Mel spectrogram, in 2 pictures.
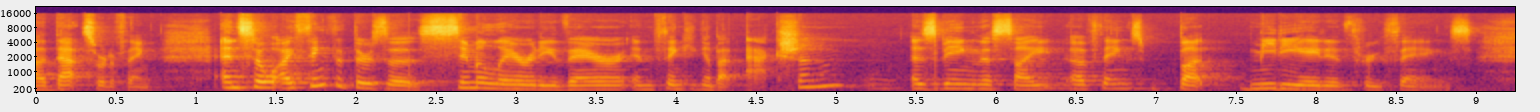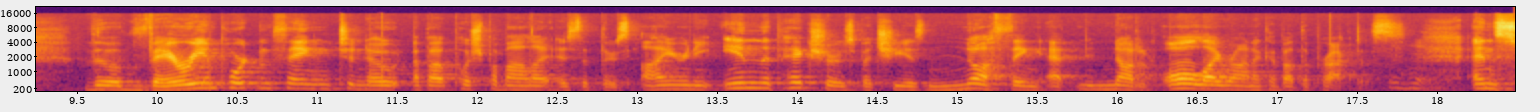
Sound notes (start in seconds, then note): none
